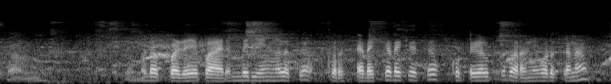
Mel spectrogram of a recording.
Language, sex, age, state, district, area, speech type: Malayalam, female, 45-60, Kerala, Kottayam, rural, spontaneous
